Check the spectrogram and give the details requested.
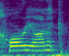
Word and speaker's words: chorionic: Thomas made an awesome video about HCG watch me mispronounces which stands for human is it chorionic yes chorionic gonadotropin you said it okay so all of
